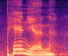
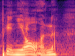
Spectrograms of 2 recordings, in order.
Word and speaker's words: Pignon: We had Pinion, but she said it's actually pronounced Pignon.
